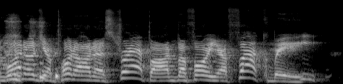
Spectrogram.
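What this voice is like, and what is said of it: Cartoon character voice impression. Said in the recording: “my Oolong impression. It's the best I got for Oolong.”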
